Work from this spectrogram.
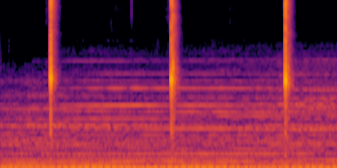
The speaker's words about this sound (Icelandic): Í hvert sinn sem hún klappaði eða smelti fingrum komu samstundins jafn mörg dularfull högg. Hún smelti tvísvar og það var bankað tvísvar. Hún smelti þrísvar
